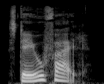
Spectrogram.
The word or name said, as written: stavefejl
